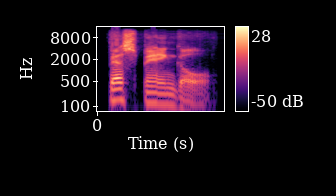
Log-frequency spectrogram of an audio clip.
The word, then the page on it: bespangle: American English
